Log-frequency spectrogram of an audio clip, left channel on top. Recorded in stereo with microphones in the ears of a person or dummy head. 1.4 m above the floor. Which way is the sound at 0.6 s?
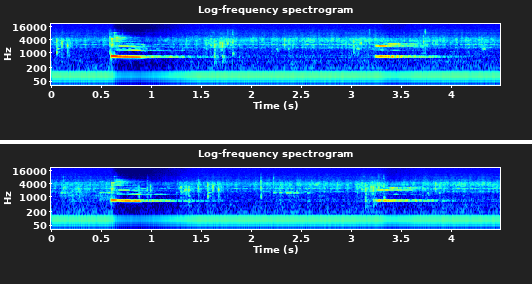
10° left (ahead or behind).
